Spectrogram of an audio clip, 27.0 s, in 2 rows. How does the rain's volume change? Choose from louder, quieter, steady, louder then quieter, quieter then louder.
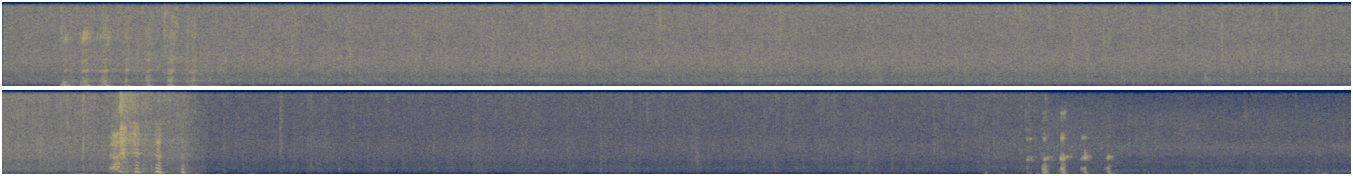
quieter.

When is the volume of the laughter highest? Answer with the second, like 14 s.
15 s.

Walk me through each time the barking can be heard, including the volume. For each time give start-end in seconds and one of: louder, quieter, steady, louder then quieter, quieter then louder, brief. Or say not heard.
not heard.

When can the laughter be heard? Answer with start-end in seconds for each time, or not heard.
0.6-2.3, 14.6-15.4, 23.3-24.6.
